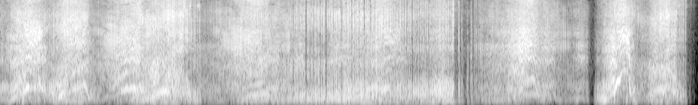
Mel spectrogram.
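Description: A zipper is pulled open in several loud rasping strokes: a long continuous run followed by a few shorter quick pulls with brief pauses between them.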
